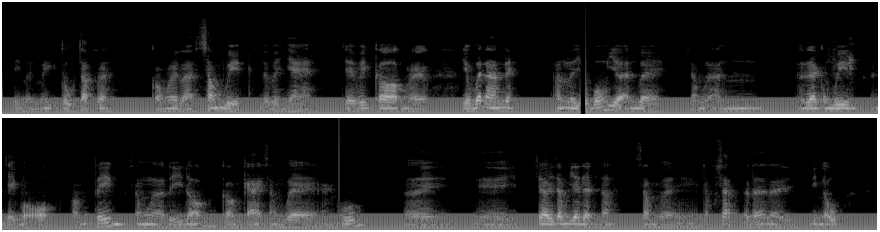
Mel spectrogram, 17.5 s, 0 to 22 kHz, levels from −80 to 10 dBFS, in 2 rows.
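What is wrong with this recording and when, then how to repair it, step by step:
buzz 60 Hz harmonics 9 -34 dBFS
5.78–5.84 s: dropout 56 ms
12.13 s: pop -13 dBFS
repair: de-click; de-hum 60 Hz, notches 9; interpolate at 5.78 s, 56 ms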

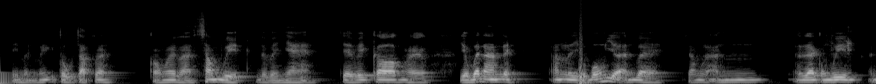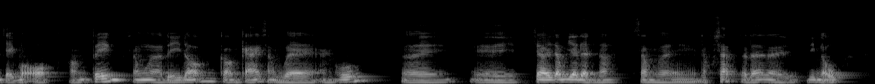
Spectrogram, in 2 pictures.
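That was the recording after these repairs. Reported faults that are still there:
nothing left

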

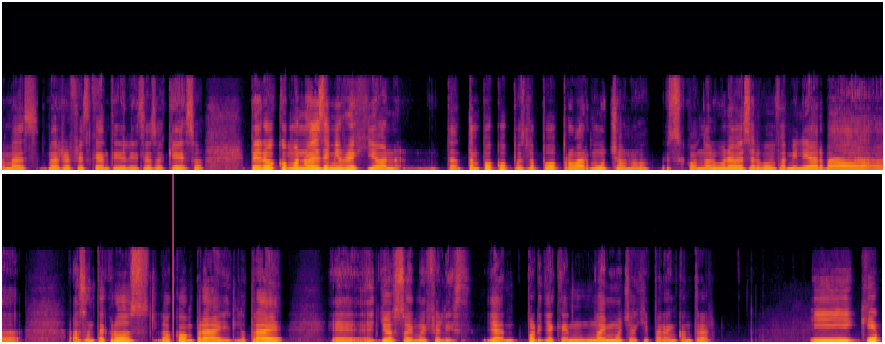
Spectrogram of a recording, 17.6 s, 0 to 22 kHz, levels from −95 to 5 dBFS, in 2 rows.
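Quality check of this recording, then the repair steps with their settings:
10.53 s: pop -2 dBFS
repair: de-click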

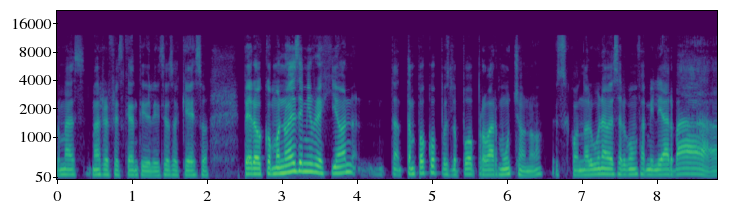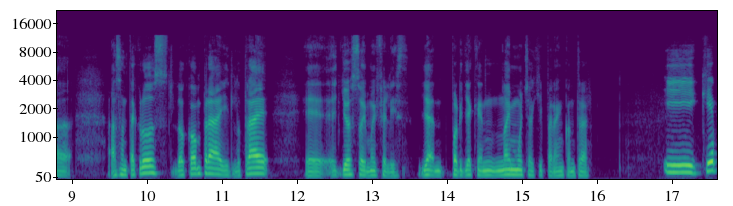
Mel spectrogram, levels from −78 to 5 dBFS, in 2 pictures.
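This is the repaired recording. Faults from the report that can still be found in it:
nothing left

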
